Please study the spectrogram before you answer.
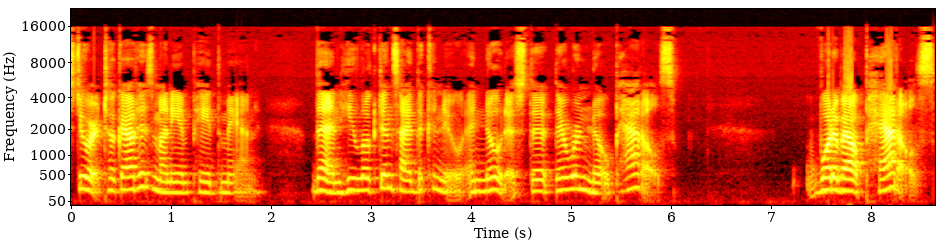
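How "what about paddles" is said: sober, businesslike, matter-of-fact tone. Narrator reads Stuart asking the storekeeper about the canoe: businesslike voice. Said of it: "making his voice sound businesslike".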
